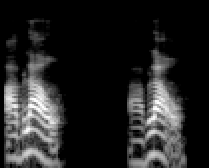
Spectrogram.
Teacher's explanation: Tenemos la omisión de la D en palabras que terminan con ado, ¿no? Entonces, por ejemplo, la palabra hablado, como yo he hablado, en el centro norteño se va a pronunciar hablao, hablao, ¿no?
